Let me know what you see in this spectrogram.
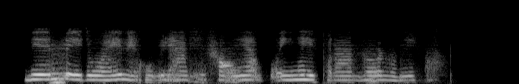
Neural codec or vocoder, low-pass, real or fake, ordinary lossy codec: codec, 44.1 kHz, 0.9 kbps, DAC; 19.8 kHz; fake; none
